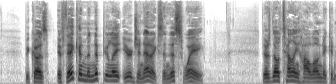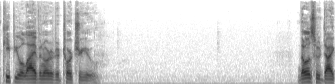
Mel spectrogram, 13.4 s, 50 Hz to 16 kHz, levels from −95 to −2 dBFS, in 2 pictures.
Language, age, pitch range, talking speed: English, 60-79, 95-140 Hz, 125 wpm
